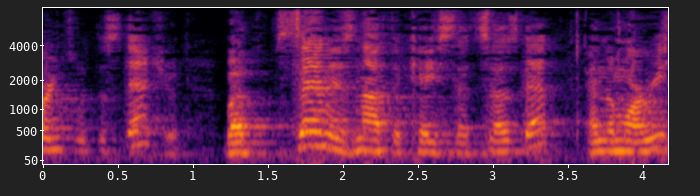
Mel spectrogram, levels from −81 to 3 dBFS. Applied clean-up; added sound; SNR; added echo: none; none; none; none.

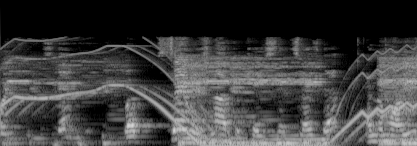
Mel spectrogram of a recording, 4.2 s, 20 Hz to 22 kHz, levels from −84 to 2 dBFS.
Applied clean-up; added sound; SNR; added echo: classical method log-MMSE.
